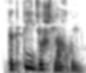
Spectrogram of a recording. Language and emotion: Russian, angry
